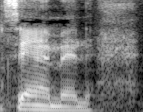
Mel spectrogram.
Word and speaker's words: salmon: to you these people these are the people who like pronounce the L in salmon anyway there are album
